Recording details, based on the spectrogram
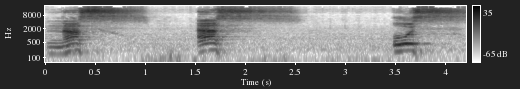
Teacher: Senyum pada huruf sin. Sin ada 3 sifat. Yang pertama, hamas, melepaskan nafas atau nafas terlepas. Yang kedua, rakhawah, suara yang mengalir. Yang ketiga, sofir, desiran atau siulan.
